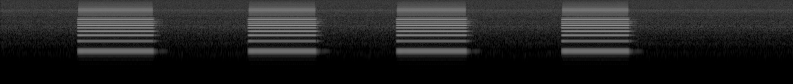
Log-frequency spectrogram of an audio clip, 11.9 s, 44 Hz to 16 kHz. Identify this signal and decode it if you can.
Ship horn signal, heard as a ship's horn, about 450 Hz. 4 short. At sea: a pilot vessel's identity signal in fog.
